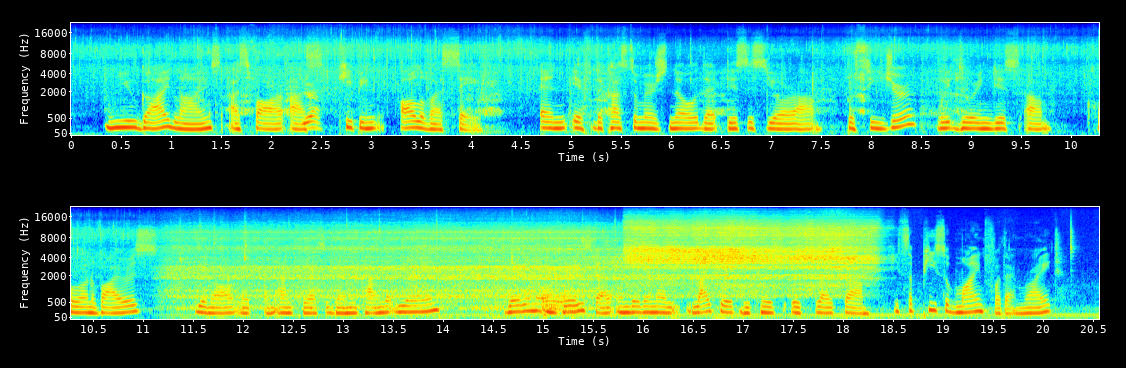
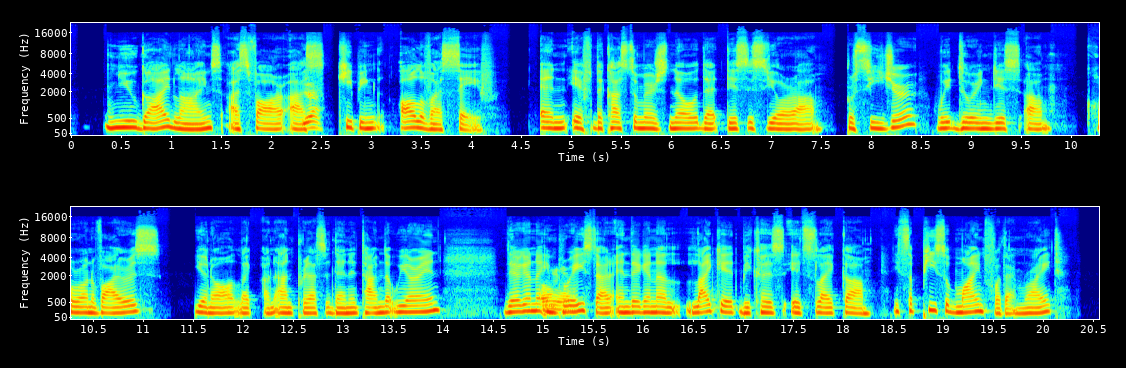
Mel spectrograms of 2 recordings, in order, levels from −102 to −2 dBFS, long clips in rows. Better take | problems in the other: second | household noises; very loud; throughout; 4 dB above the speech

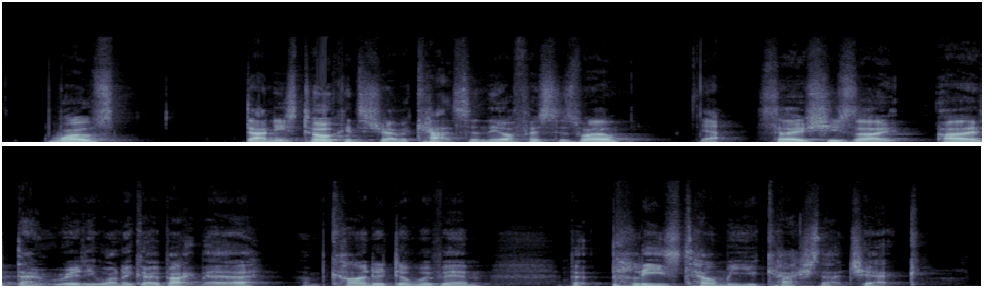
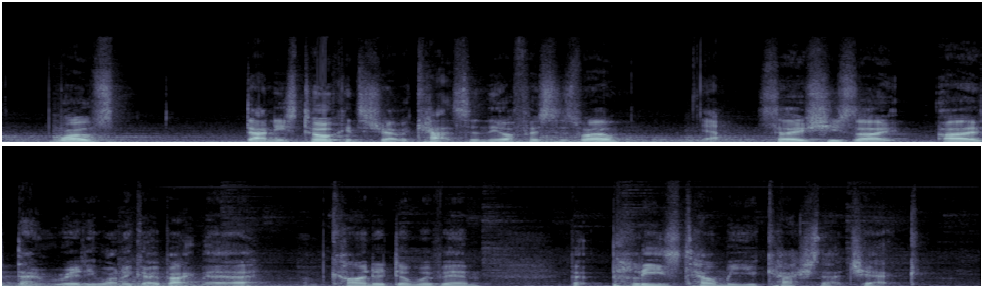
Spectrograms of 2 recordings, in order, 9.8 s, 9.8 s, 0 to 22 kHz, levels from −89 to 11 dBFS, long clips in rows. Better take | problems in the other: first | household noises; noticeable; throughout; 15 dB below the speech

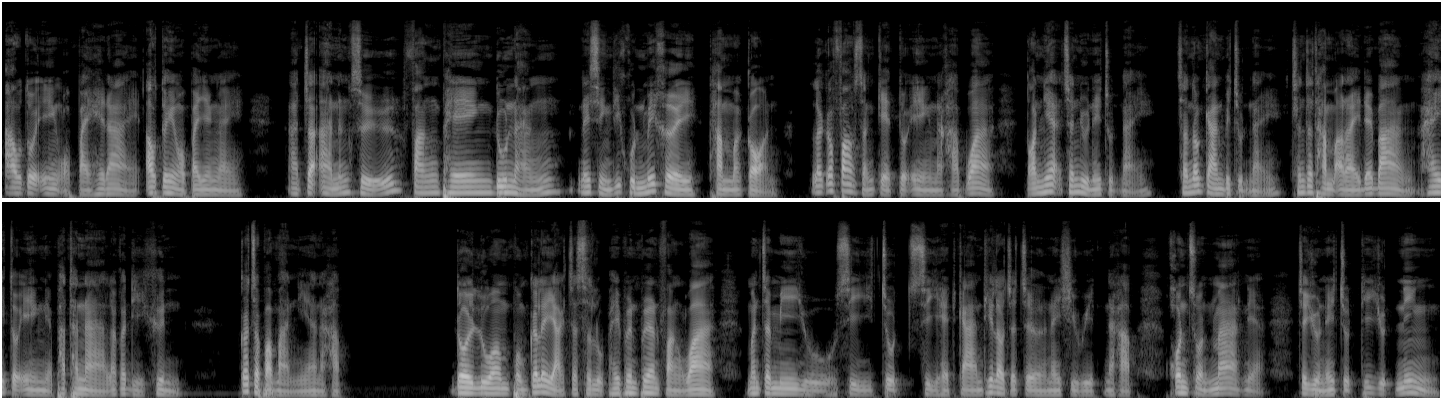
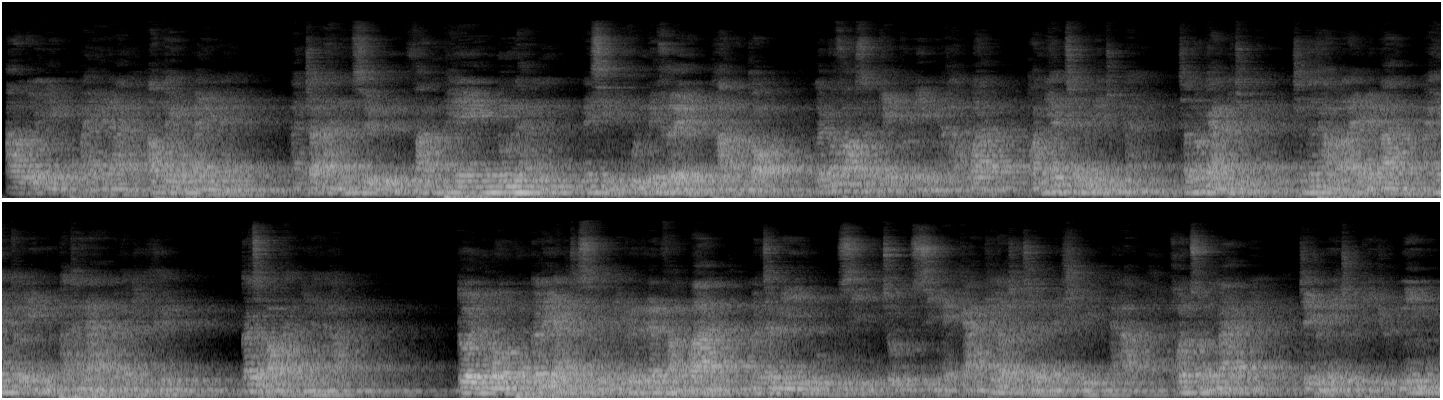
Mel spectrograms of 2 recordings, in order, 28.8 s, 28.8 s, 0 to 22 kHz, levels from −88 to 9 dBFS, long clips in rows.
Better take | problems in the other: first | room echo; strong; dies away in 2.4 s // off-mic speech; far

